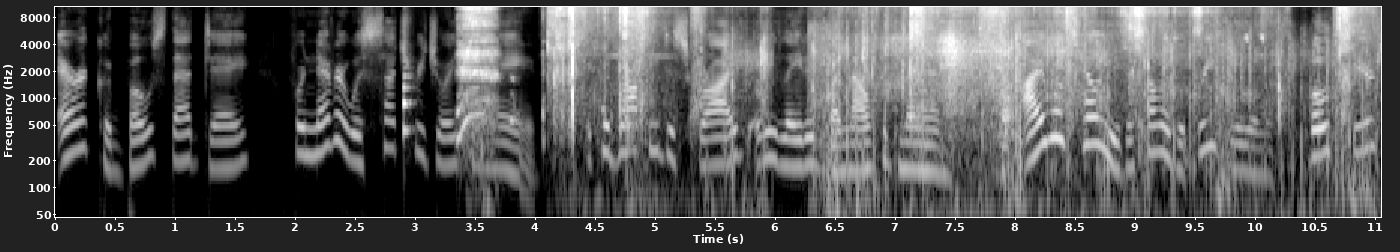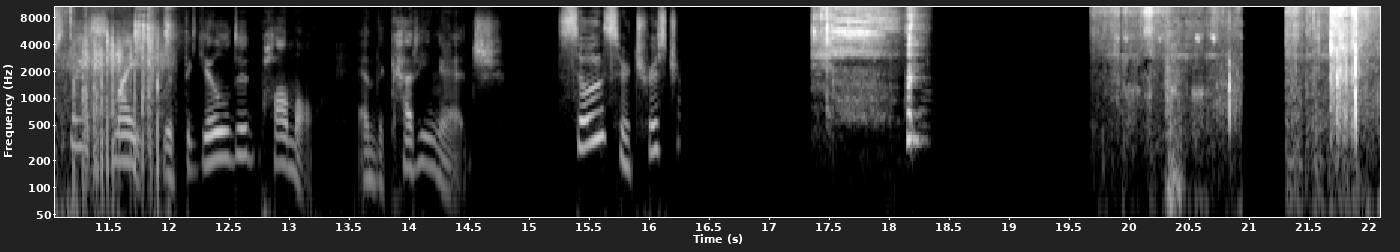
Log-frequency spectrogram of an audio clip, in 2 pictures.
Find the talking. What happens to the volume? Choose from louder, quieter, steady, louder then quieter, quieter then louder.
louder then quieter.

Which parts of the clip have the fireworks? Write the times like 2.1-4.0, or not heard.
5.5-12.1.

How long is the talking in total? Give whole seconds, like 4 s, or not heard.
16 s.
